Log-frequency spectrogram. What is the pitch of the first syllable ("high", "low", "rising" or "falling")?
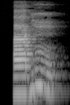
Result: low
